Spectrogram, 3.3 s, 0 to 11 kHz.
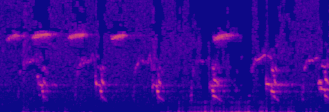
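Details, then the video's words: Juvenile Golden Eagle, 18 weeks old, calling near its nest in Bucovina, 9.6.21. Quick paired, downslurred squealing yelps come in clusters, with thin, very high whistles above and some low wind buffeting. "Bucovina Golden Eagles ~ We Hear You Zenit!! Lots Of Vocals Close To The Nest!"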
